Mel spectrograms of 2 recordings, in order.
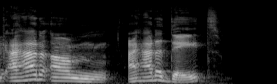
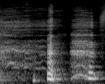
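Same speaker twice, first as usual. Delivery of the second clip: a bright burst of real laughter, pitched up; high laugh; 13 semitones higher than usual. Real, not acted. Laughing at not recognizing her own language, real.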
